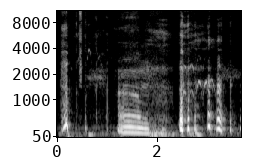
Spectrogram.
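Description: A horse whinnies loudly: a sustained, wavering neigh, then a series of quick, fluttering nickering bursts that trail off near the end.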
